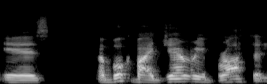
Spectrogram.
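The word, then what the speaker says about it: Brotton: out uh Stephen is a book by Jerry Bron it's spelled b r o t t o n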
